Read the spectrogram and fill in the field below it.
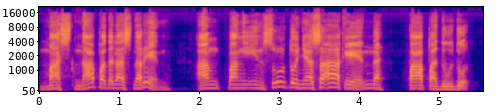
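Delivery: ordinary delivery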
